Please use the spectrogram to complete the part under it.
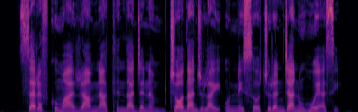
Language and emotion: Punjabi, neutral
